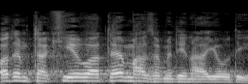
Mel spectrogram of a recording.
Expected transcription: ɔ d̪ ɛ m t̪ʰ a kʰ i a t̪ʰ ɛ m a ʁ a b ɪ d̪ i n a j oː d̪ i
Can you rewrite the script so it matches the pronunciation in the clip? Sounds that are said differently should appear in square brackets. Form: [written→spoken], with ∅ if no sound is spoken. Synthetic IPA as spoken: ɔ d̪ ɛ m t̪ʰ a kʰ i a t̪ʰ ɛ m a [ʁ→z] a [b→m] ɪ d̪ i n a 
